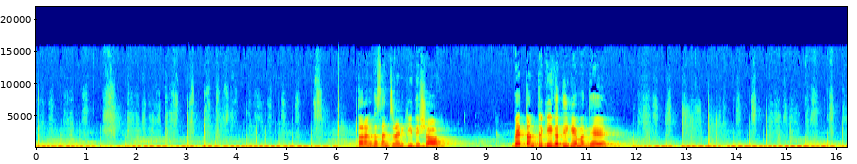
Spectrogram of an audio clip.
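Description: A young woman speaks in a teaching tone nearby.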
